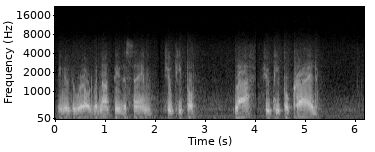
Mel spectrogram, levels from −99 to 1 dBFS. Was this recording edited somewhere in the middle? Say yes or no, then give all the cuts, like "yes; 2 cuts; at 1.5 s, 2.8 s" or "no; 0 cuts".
yes; 2 cuts; at 2.1 s, 4.0 s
